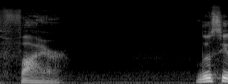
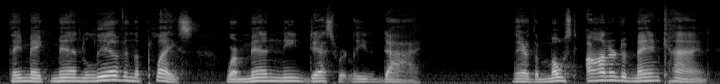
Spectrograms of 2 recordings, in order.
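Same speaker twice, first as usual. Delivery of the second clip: higher wife's voice reciting a familiar creed; rote reassurance; 5 semitones higher than usual. Acted. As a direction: recite it like a tale told countless times. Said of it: "like a tale told a thousand times".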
